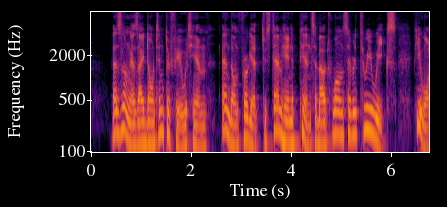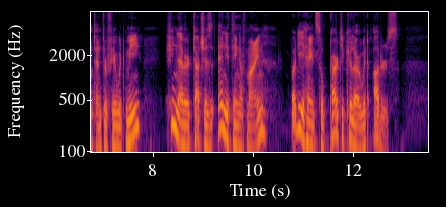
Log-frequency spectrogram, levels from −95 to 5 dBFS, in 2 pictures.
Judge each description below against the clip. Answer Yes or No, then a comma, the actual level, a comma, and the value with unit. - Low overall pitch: Yes, low, 125 Hz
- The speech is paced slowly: No, average, 175 wpm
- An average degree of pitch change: No, wide, 6.8 semitones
